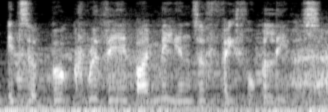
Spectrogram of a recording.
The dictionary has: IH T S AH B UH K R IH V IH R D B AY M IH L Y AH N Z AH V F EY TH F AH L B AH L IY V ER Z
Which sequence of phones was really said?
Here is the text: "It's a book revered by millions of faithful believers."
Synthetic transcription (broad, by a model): IH T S AH B UH K R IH V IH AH D B AY M IH L Y AH N Z AH V F EY TH F AH L B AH L IY V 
